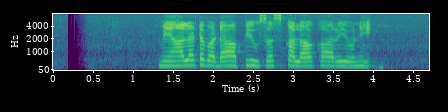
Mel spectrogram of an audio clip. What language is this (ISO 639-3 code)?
sin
